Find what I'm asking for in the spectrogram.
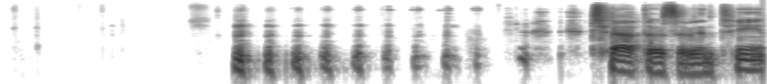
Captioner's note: Ketawa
